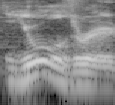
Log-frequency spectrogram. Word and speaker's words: Julsrud: Julsrud.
